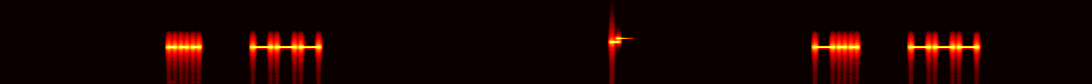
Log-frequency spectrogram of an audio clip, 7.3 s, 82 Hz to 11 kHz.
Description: Morse code, heard as a keyed tone, about 30 wpm, spaced as for 17 wpm, 700 Hz. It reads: SO DO
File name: course / 30:10wpm / 230 Lesson 37f - Letter x - Words 30wpm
